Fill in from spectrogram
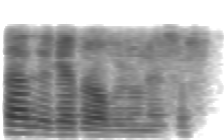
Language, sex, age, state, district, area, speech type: Marathi, male, 45-60, Maharashtra, Yavatmal, urban, conversation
